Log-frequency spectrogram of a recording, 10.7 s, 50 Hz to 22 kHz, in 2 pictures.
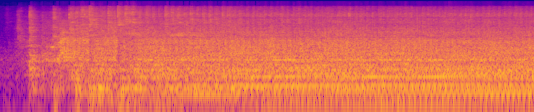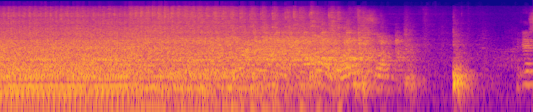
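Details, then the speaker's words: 10 HP Tecumseh Yard Machines snowblower, choke off, crud apparently cleared without teardown, started on key: steady even fast patter about nine seconds, then shuts off; runs pretty good. "good so it seems to run pretty good um just you know a bit of crud in it and just get cleaned out"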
